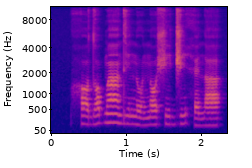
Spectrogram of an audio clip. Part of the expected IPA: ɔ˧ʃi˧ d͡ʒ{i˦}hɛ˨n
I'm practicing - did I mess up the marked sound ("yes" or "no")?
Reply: yes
